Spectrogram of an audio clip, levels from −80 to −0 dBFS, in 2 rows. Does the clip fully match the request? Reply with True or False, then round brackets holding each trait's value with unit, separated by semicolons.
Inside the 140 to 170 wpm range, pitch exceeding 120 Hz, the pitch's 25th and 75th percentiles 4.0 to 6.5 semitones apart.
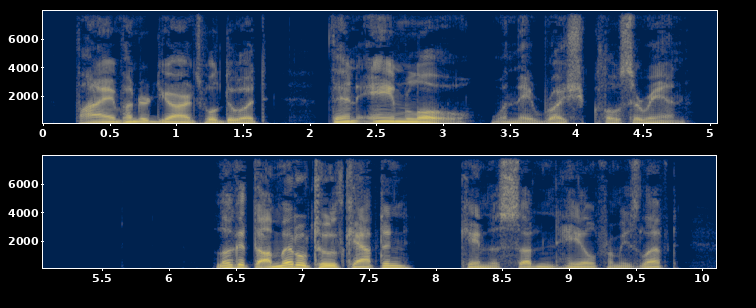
False (160 wpm; 95 Hz; 5.3 semitones)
